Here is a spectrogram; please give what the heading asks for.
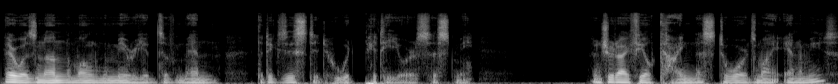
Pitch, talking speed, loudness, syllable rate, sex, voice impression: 85 Hz, 170 wpm, -21 LUFS, 5.2 syllables/s, male, masculine, middle-aged, thick, powerful, slightly dark, muffled, raspy, cool, intellectual, calm, mature, wild, slightly strict, slightly sharp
